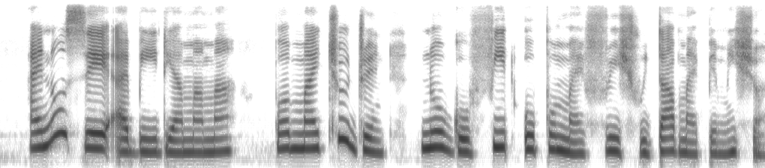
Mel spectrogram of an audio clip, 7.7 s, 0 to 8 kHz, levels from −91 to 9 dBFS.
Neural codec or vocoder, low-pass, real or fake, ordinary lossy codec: codec, 24 kHz, 3.1 kbps, DualCodec; 7.2 kHz; fake; none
